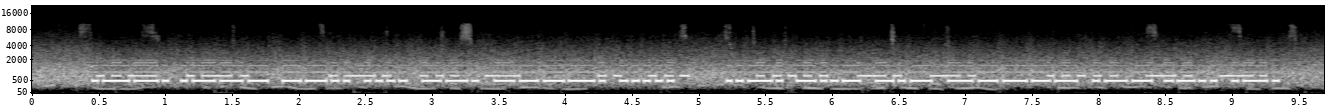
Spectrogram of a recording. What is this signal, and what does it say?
Morse code, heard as two keyed tones, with radio static, a narrow filter and speech in English. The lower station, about 28 wpm, 480 Hz: PJZHG95 FXK0WLR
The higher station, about 20 wpm, 740 Hz: UR RST IS 5NN 5NN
